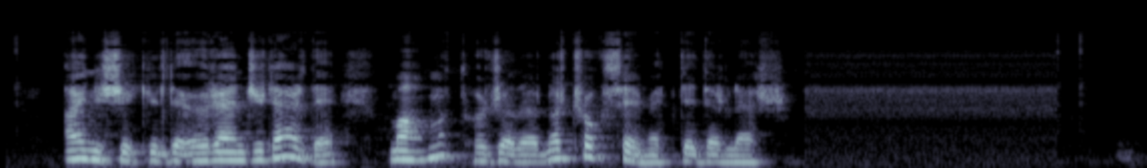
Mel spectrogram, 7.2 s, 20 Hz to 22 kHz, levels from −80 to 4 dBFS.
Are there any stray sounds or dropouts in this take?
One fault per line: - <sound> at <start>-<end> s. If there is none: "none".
none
